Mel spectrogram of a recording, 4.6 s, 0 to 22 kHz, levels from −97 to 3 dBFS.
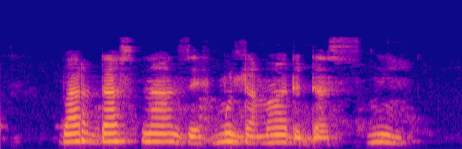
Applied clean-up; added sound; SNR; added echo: none; none; none; none.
